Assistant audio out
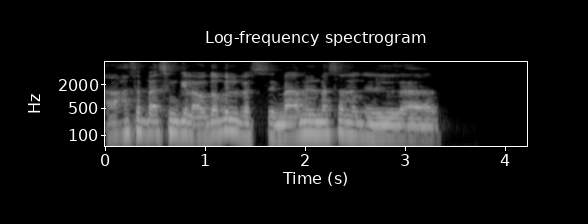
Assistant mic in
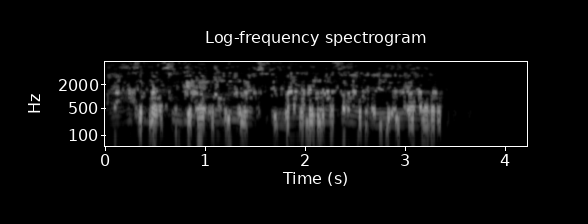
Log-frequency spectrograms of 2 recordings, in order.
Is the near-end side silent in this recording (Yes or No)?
Yes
